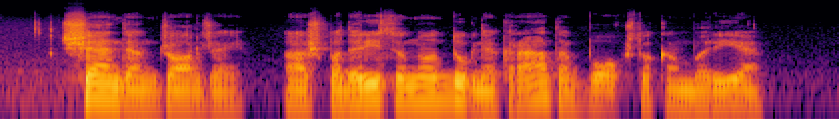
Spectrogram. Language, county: Lithuanian, Panevėžys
